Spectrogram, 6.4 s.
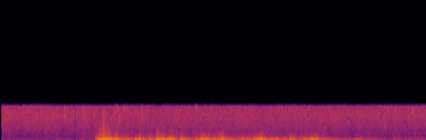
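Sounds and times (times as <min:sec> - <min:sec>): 
thunder: 0:01.4 - 0:06.3.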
